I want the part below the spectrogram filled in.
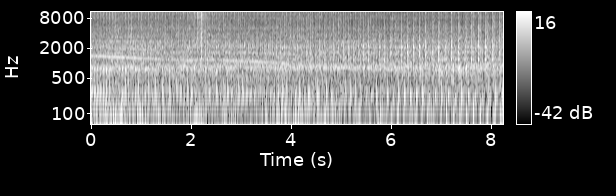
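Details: Single-cylinder diesel engine, converted, after replacing noisy gears: even chug with steady firing beat and no gear clatter or grinding; engine now runs quiet and clean.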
